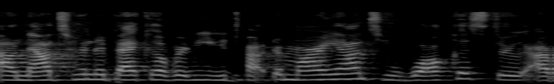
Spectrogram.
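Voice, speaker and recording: A woman at a very fast pace, with a slight Southern US accent. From US South, Eastern North Carolina. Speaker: customer success manager, former principal. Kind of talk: webinar presentation. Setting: online webinar.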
